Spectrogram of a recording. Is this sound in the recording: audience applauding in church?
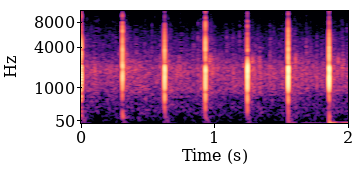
yes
